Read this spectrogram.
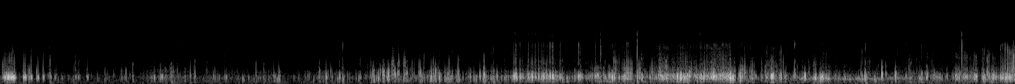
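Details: Continuous low gurgling and bubbling that builds in loudness: ordinary stomach growling (borborygmi) as the gut moves its contents.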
